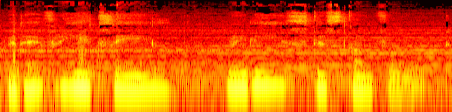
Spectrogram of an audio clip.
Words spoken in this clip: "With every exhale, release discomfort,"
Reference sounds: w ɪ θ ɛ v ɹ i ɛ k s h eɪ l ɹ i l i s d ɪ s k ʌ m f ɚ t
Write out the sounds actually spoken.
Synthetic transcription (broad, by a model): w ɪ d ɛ f ɹ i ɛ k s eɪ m ɹ i l i s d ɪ s k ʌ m f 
